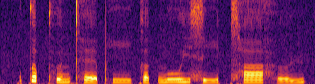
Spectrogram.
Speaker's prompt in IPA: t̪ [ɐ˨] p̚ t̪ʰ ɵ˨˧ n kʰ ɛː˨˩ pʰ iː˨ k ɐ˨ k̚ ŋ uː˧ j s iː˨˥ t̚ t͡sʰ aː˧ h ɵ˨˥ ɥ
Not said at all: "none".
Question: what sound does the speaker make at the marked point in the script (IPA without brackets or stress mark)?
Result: ɐ˥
